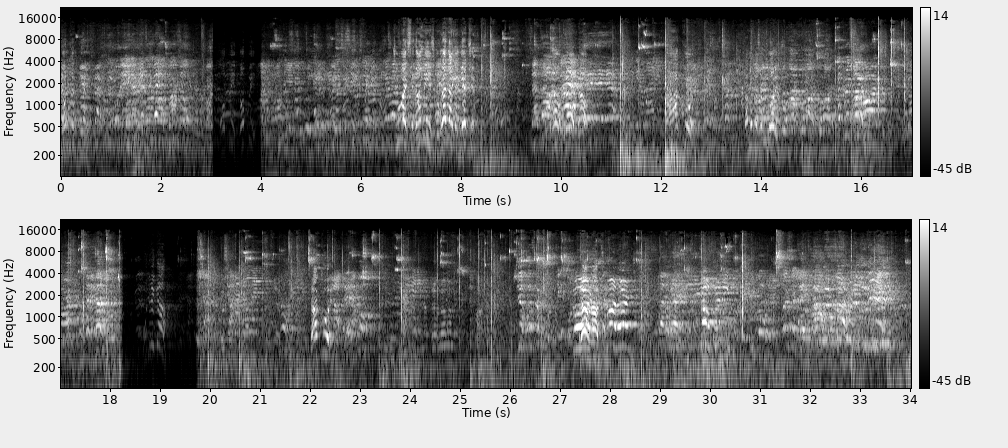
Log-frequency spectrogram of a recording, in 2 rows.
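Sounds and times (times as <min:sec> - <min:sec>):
players and spectators shouting: 0:09.4 - 0:11.7, 0:26.0 - 0:34.0
loud shout: 0:27.2 - 0:33.8.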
